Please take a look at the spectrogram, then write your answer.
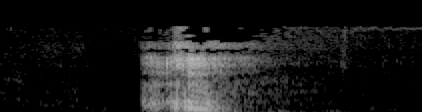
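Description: A single throat clearing, close and fairly loud, a short rough burst that trails off quickly into quiet, with no talking around it.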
